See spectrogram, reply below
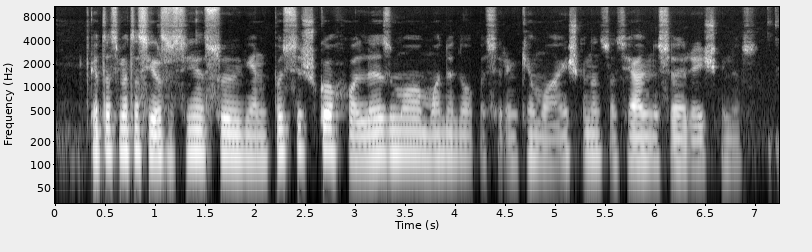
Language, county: Lithuanian, Marijampolė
